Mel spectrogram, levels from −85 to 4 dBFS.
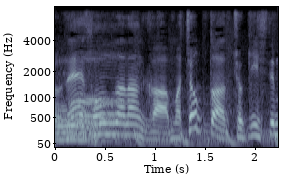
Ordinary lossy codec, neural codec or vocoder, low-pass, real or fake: none; none; 7.2 kHz; real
